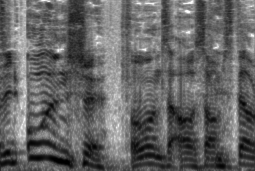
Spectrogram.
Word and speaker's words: Odense: You really pronounce it Odense.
